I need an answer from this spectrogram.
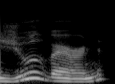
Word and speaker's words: Jules Verne: So, I think I can guarantee this is a twochapter night in 20,000 Leagues Under the Sea by Jeul Vern. I was told not to pronounce the S.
